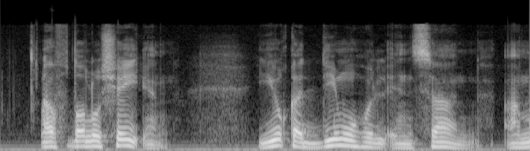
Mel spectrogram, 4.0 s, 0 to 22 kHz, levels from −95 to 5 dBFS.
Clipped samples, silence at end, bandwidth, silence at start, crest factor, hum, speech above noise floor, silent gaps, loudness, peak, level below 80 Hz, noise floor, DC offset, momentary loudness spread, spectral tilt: under 0.1%; 0 s; 11.5 kHz; 0 s; 16 dB; none; 21 dB; none; -15 LUFS; 0 dBFS; -36 dBFS; -35 dBFS; under 0.1%; 11 LU; -6.5 dB/octave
